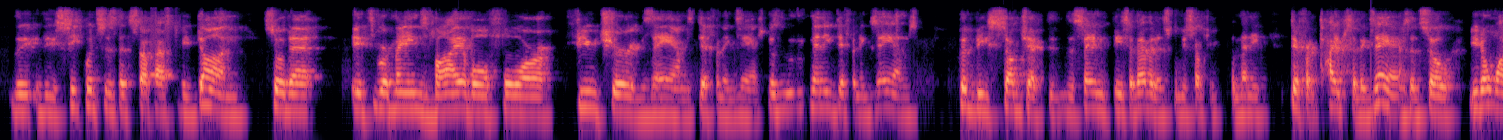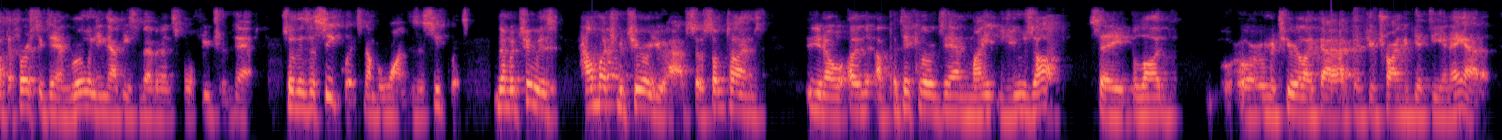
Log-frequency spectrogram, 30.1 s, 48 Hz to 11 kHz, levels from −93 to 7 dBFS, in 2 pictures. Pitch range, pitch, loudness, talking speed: 130-160 Hz, 140 Hz, -20 LUFS, 200 wpm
